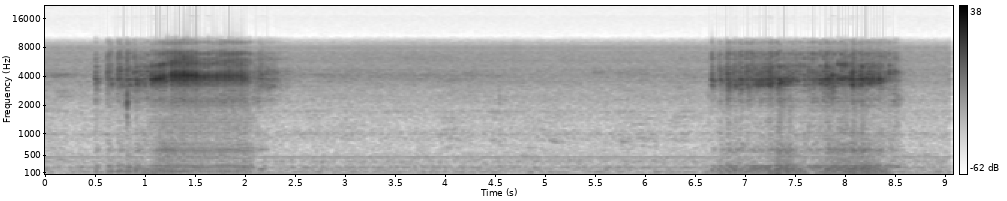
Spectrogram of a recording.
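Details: Snoring during sleep: two long, rough, rattling breaths a few seconds apart in a quiet room; often much louder than this.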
